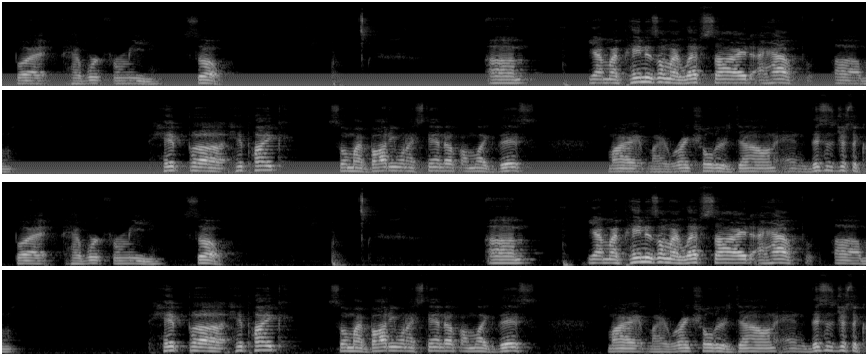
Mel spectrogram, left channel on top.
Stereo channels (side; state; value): left; noise; hum, 18 dB below the sound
